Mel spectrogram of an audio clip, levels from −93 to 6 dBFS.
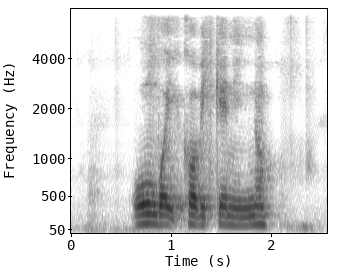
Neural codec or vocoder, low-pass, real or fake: codec, 24 kHz, 0.9 kbps, DualCodec; 7.2 kHz; fake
